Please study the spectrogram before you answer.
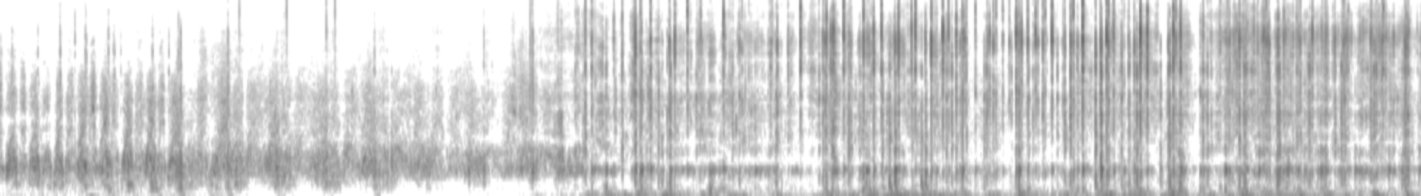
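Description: Long nails tap and scratch the top and rim of a black lid on a medium round plastic body butter tub. The first few seconds are a soft, steady scratching with a faint midrange hum. Around the four-second mark it shifts to faster, louder, bright clicky taps mixed with crisp scratches that crackle on to the end.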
